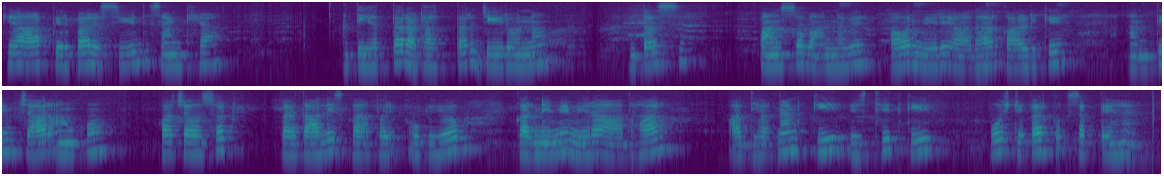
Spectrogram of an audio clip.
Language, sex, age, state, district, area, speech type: Hindi, female, 60+, Uttar Pradesh, Ayodhya, rural, read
